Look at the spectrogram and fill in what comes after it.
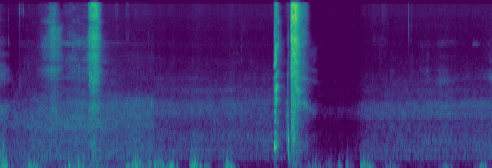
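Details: Person with a stuffy nose from cat allergy: two quick sneezes close together with snuffly breathing and low thumping room noise; sneezing.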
